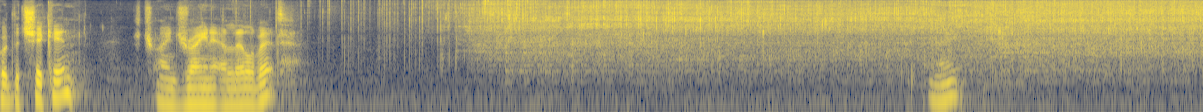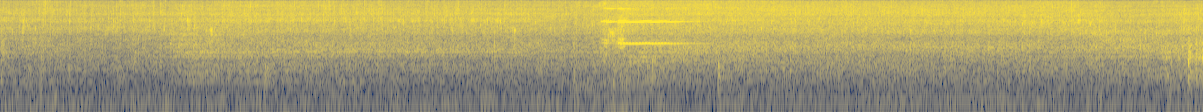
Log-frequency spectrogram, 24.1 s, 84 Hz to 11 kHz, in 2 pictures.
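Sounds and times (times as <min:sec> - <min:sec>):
chicken sizzling in frying pan: 0:03.2 - 0:18.1, 0:19.0 - 0:24.0
metal clink: 0:18.0 - 0:20.0.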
